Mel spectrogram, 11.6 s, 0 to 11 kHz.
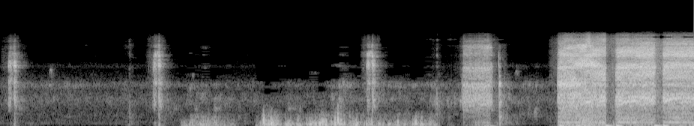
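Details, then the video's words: Eurasian magpies at their nest, challenged by other magpies over ownership. Scattered short calls give way to a rough rustling stretch, then loud harsh grating bursts about one second long, the final ones merging into a sustained raspy chatter. "magpie nest challengers part 3, nice song"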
